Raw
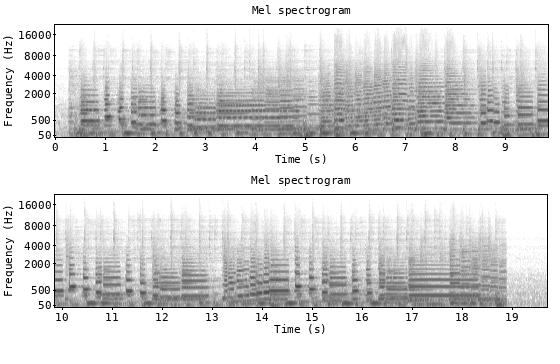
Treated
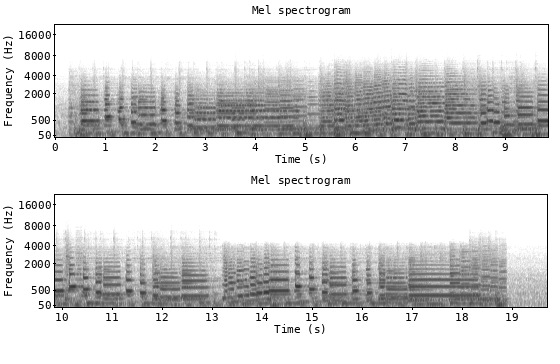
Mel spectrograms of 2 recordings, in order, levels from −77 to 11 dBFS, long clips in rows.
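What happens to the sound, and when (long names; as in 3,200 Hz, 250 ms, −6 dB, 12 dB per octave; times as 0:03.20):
0:02.95–0:03.45: delay throw 580 ms, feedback 15%, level −2.5 dB
0:05.45–0:10.69: envelope flattener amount 50%
0:13.16–0:18.14: Butterworth low-pass 4,200 Hz 72 dB per octave
whole clip: low-pass filter 2,400 Hz 12 dB per octave; mains-hum notches 50/100/150/200 Hz; level +7.5 dB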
